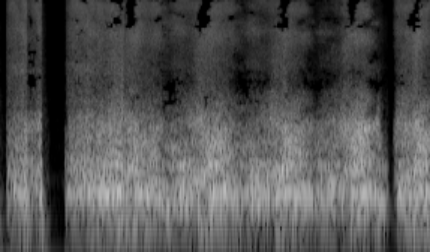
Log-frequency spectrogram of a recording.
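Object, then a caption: Foam microphone windscreen scrubbed with toothbrushes. Bamboo toothbrushes held in gloved hands scrub fast across the top and left side of a black foam microphone windscreen. The result is a loud, dense, muffled bristle scratching in three bursts separated by two brief silences, with most energy low and little brightness.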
